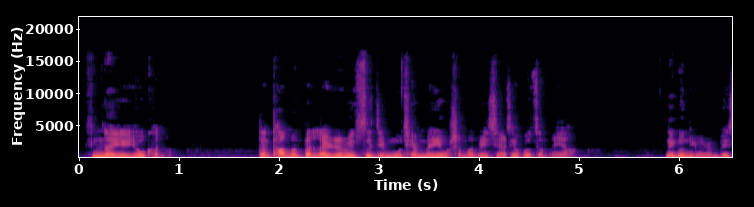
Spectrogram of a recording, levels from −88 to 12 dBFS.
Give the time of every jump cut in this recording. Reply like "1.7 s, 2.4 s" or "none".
4.3 s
